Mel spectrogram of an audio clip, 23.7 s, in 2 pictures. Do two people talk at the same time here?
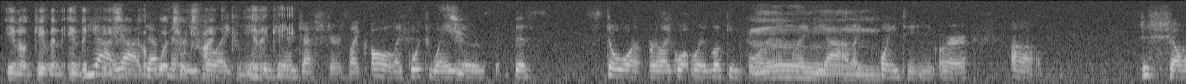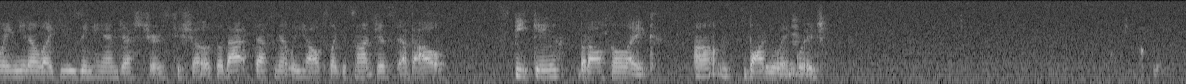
Yes, from 0.8 s

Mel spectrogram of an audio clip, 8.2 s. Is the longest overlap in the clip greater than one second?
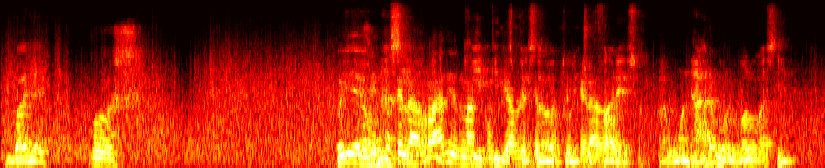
Yes, from 3.7 s

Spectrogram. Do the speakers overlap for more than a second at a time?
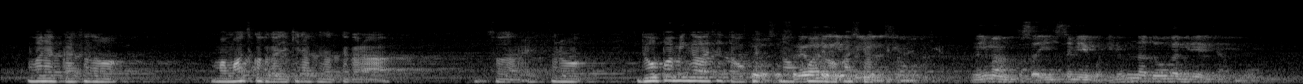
Yes, from 7.5 s

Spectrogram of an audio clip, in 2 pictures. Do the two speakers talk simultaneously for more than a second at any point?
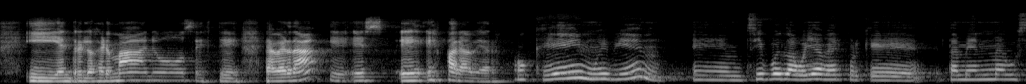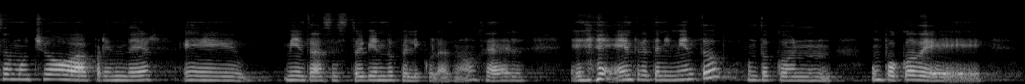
No

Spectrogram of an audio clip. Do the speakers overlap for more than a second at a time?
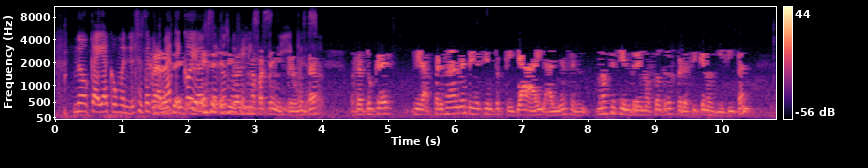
Yes, from 1.4 s

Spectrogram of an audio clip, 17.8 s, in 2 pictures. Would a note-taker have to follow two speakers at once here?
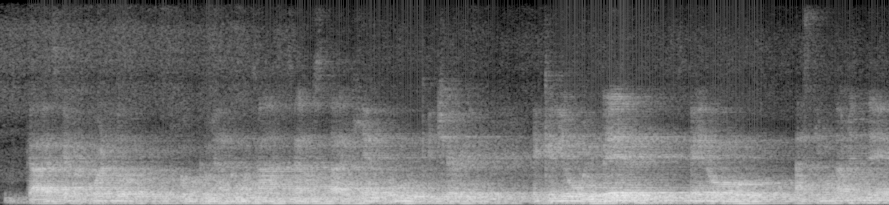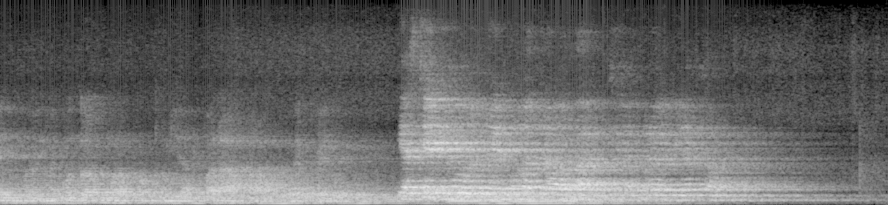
Yes, from 13.3 s

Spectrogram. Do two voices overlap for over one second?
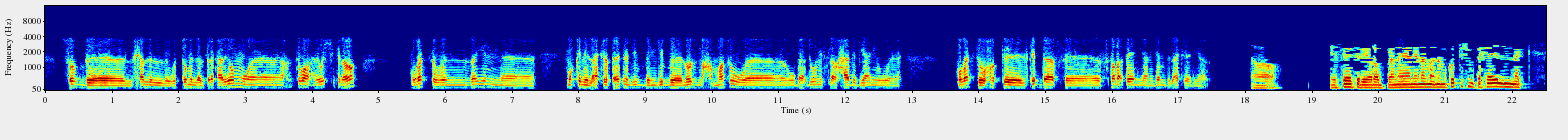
No

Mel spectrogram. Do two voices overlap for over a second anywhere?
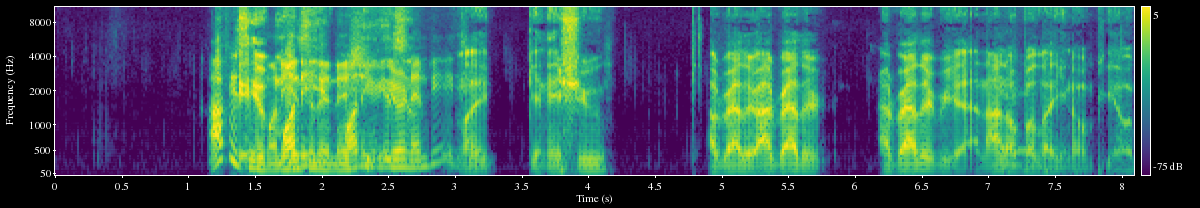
Yes, from 1.4 s

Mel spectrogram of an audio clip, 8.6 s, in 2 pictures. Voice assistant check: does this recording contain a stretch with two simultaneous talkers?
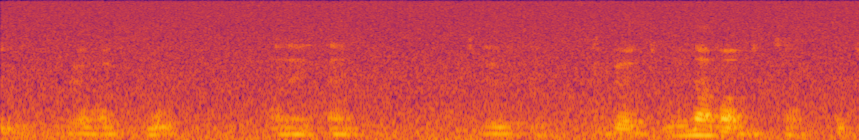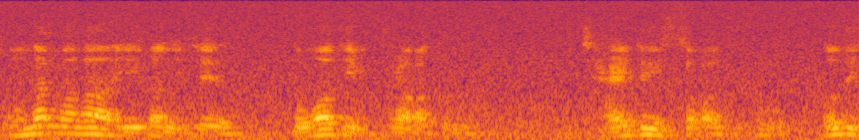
No

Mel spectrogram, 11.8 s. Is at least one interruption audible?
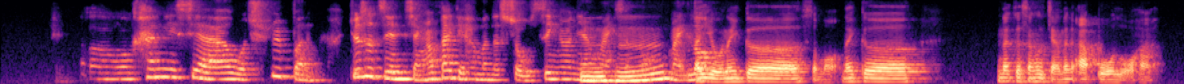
Yes, from 5.8 s

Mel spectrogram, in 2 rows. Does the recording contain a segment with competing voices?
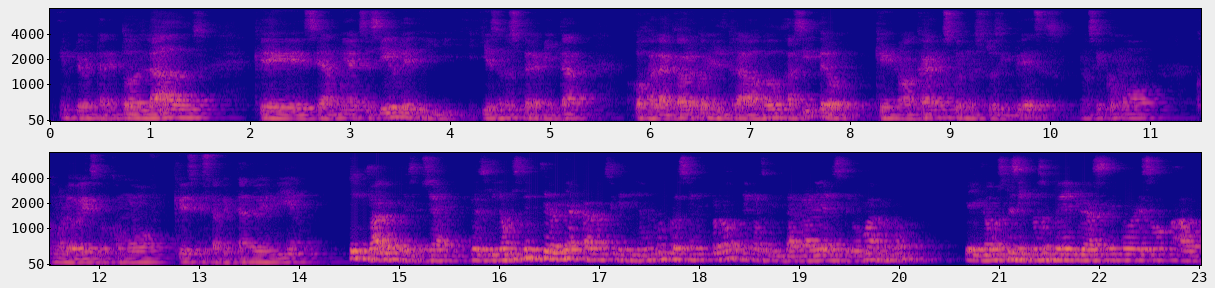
No

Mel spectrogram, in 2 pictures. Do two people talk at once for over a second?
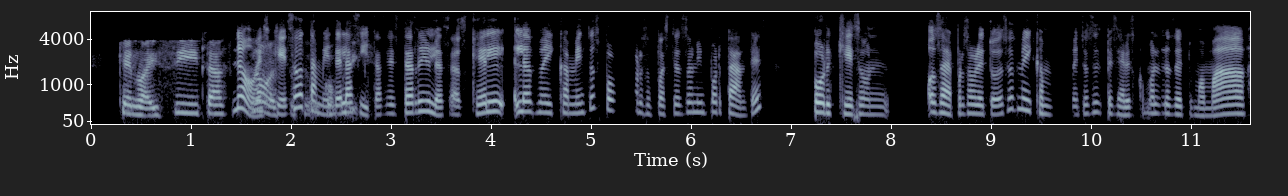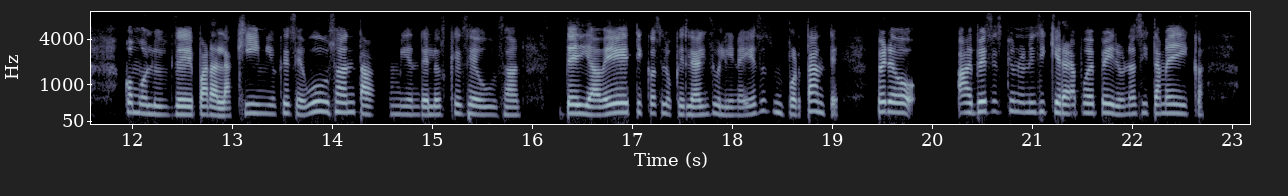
Yes, from 1.4 s

